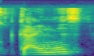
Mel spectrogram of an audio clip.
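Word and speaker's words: KINDNS: DNS and naming security so this we pronounce kindness and it's basically that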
